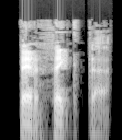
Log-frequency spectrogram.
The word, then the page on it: perfecto: espagnol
